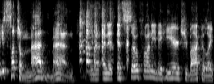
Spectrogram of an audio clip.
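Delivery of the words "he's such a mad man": put-on slow, Welsh-tinged British accent. Retelling an actor in costume saying his lines: imitating Peter Mayhew's Welsh accent. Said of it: "talking this Welsh, British accent".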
